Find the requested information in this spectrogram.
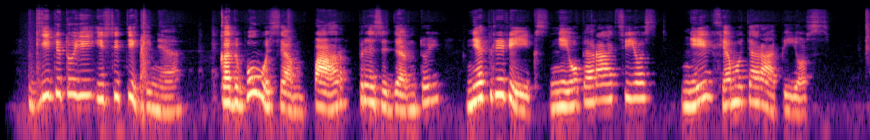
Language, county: Lithuanian, Panevėžys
